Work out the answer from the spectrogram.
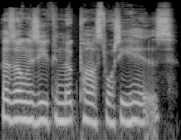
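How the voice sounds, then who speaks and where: A woman's voice: medium pitch, level tone, moderate pace, darkish tone, no echo, lightly acted. A woman voicing a guarded, sardonic young cleric adventurer in a video game, speaking with dry, cutting wit and cool reserve. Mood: wry.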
